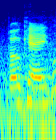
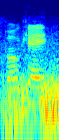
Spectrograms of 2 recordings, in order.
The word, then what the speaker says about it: bouquet: video 46 is bouquet so I say bokeh but like a soft o bouquet here at Australia they would pronounce it bouquet a bouquet of flowers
